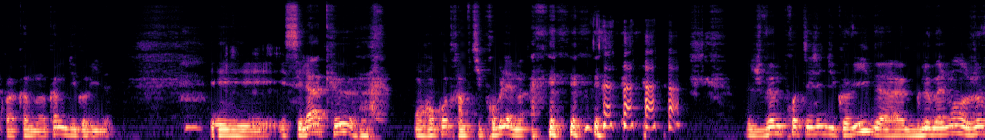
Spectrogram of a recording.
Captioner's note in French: rires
